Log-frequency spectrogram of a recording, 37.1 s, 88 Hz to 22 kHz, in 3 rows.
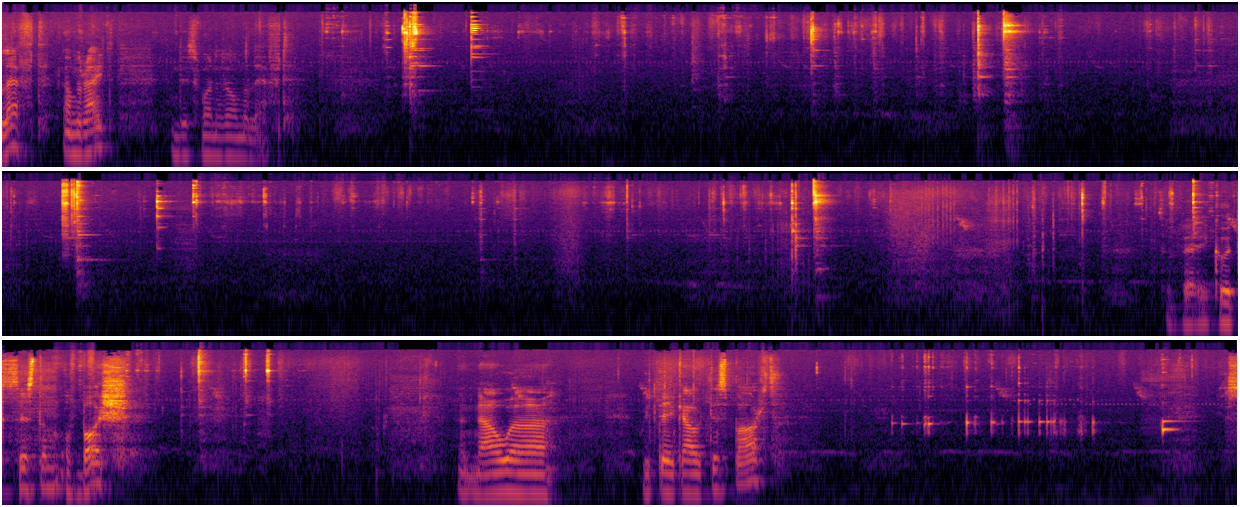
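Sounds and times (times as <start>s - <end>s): metal clips clicking and clinking: 3.2s - 4.9s, 13.0s - 15.2s, 19.4s - 20.7s, 33.6s - 36.7s.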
